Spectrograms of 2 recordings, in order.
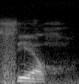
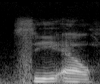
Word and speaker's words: Sealth: Chief Seattle, whose real name was Sielch, which is most closely approximated in spelling as S-E-A-L-T-H, but the T-H is not pronounced behind the teeth, but rather out of the sides of the mouth, Sielch, was a CM.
